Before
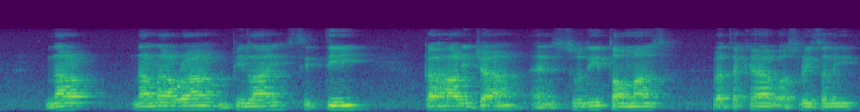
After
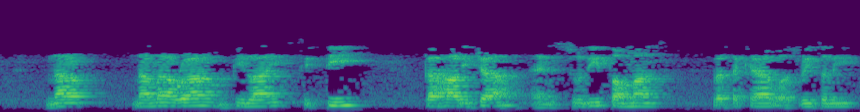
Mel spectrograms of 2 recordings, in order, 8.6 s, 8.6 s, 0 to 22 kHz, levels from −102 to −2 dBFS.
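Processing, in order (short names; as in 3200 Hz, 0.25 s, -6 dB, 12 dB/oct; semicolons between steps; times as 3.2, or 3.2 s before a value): speaker cabinet 450–4000 Hz, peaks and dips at 580 Hz -3 dB, 870 Hz -3 dB, 1300 Hz +3 dB, 2400 Hz +9 dB; loudest bins only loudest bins 64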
